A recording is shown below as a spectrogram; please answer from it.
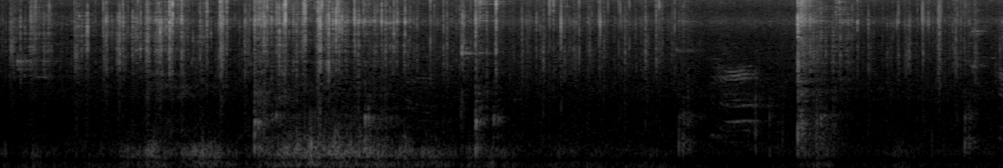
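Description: Faint outdoor tennis-court ambience with scattered light taps and clicks, then a single sharp pop about eight seconds in: a tennis ball struck by a racket on the serve.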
